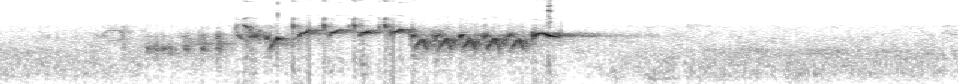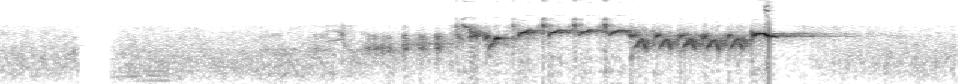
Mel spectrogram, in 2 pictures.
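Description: A house wren sings two bright, bubbly phrases of quick trills and chatters, each ending in a sharp high note, with a pause between them.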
